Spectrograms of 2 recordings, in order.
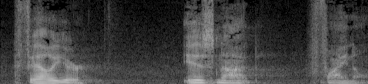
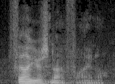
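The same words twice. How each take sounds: First: "Failure", pause, "is not", pause, "final", with each drop lower and softer; spaced-out emphasis. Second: Said in the usual way. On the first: Shown as a demonstration. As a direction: land each word alone, letting "final" fall to almost nothing. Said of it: "slow spaced emphatic statement". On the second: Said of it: "repeated in one breath".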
